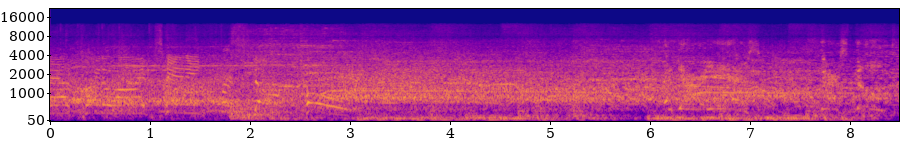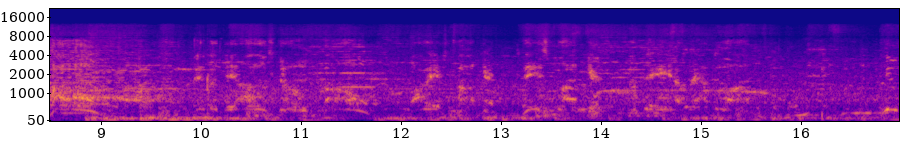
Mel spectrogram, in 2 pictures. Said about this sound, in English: Crowds just fucking heaving as well. There's just no room to move in there. This crowd has come absolutely unglued.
